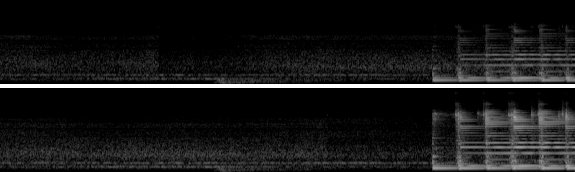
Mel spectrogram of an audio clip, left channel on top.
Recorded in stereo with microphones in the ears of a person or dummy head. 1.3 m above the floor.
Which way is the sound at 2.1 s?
30° left (ahead or behind).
